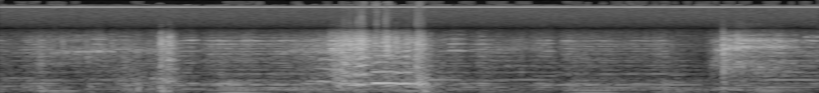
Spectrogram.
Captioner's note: upbeat whimsical music; window squeals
